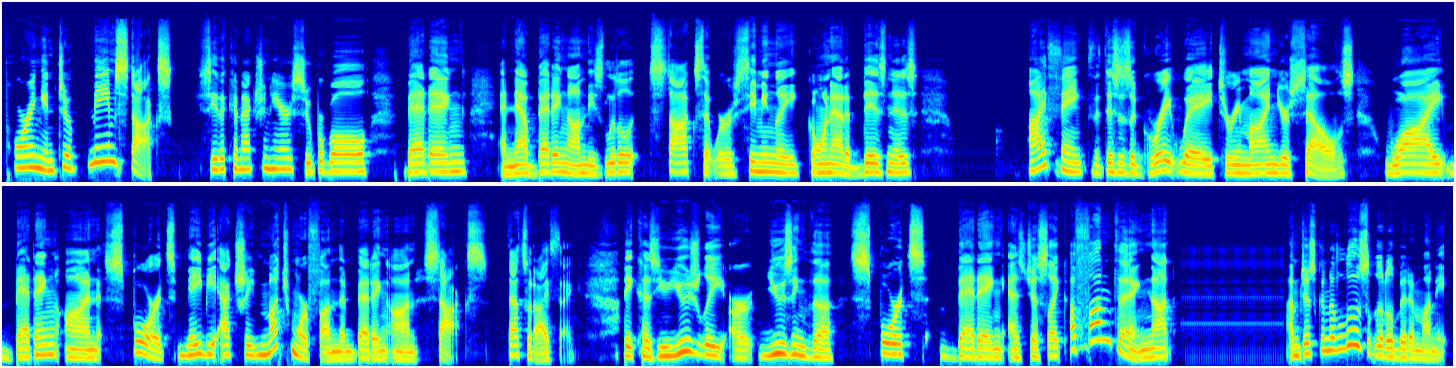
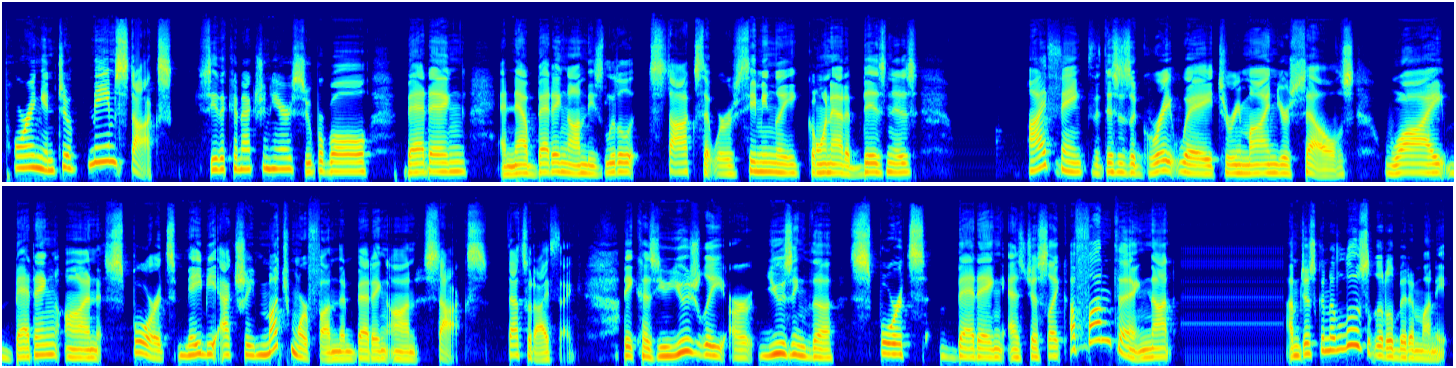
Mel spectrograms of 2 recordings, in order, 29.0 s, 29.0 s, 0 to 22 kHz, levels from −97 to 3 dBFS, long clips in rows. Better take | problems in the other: neither | audio freezing; at 9.5 s and at 26 s for 1 s; the same in both

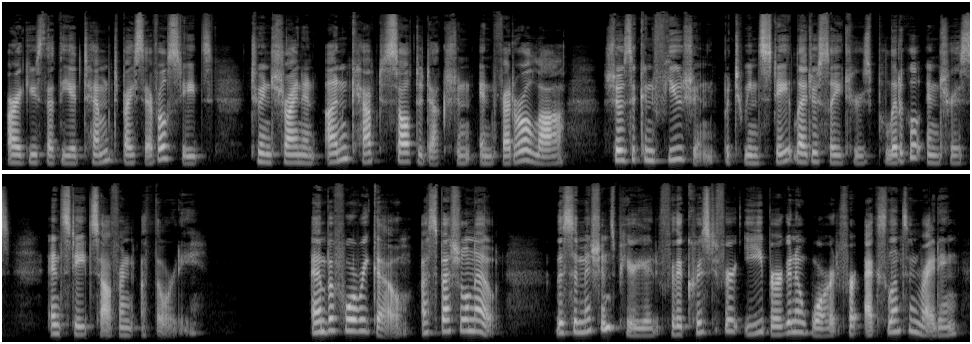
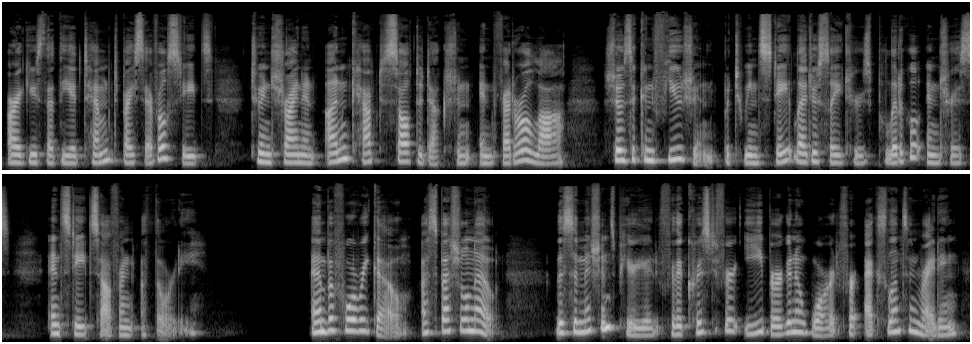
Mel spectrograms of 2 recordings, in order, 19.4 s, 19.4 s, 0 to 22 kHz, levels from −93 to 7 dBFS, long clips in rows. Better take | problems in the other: second | thin; somewhat; fading below 600 Hz

